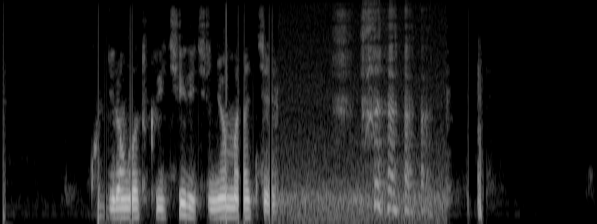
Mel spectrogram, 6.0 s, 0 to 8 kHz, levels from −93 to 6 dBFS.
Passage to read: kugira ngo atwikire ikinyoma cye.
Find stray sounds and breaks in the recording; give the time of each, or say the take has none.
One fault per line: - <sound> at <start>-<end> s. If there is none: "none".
- laugh at 3.3-4.4 s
